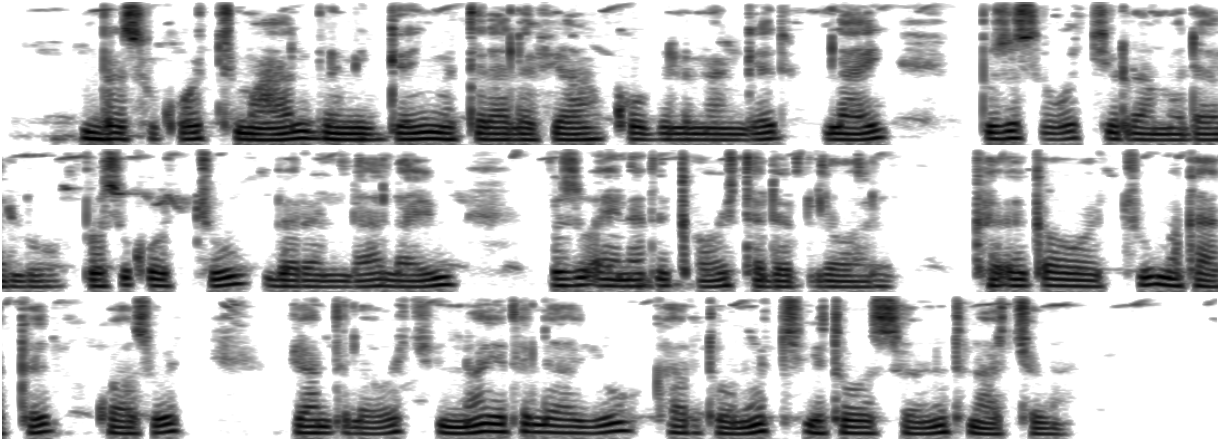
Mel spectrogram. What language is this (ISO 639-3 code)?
amh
